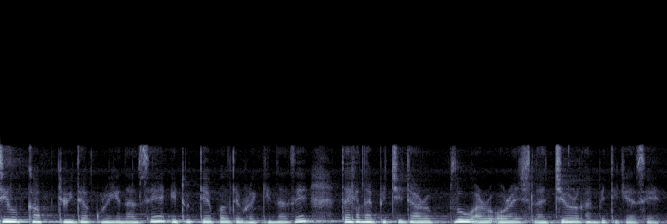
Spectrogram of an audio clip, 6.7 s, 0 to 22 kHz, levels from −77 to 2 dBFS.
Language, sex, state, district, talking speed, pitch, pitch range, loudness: Nagamese, female, Nagaland, Dimapur, 215 wpm, 205 Hz, 195-225 Hz, -17 LUFS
